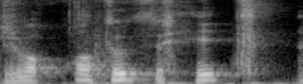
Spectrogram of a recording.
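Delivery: laughing while talking. Presenter demonstrating a lamp to viewers, caught in a fit of giggles, laughing while talking. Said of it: "j'ai un fou rire".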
